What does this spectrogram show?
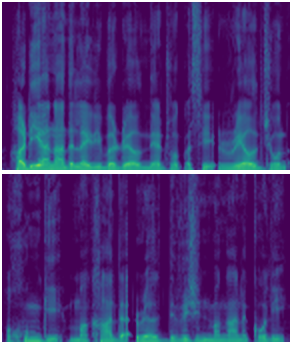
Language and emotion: Manipuri, neutral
